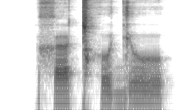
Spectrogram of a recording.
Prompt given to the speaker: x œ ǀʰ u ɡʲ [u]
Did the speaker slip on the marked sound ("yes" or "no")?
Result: no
